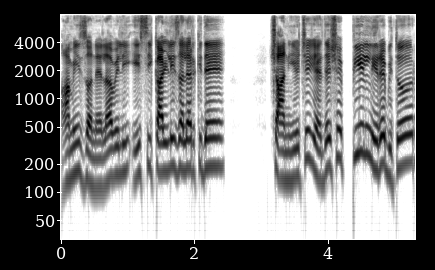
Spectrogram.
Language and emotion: Goan Konkani, surprised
